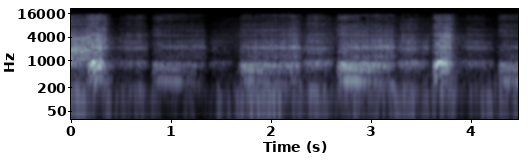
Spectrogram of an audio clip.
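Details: Angry domestic dog growling aggressively while fighting over food: short harsh growl bursts with a couple of louder snarling peaks, separated by brief pauses.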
